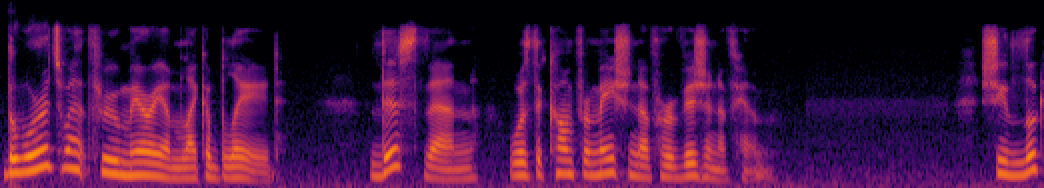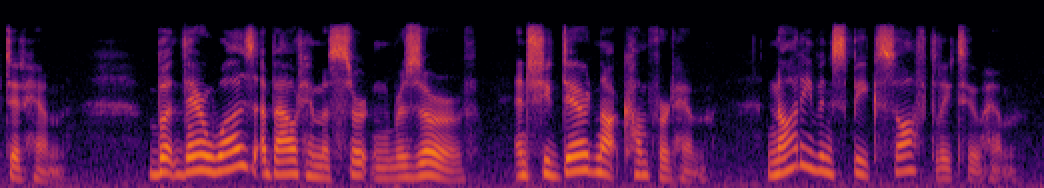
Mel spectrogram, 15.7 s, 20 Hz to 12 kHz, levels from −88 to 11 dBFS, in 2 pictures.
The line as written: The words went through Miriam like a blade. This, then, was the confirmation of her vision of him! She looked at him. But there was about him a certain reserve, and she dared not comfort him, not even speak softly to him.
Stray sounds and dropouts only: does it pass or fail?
pass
